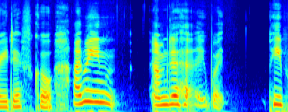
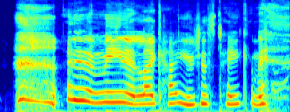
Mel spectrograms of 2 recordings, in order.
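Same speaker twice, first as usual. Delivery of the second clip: high voice, words spilling through laughter; 6 semitones higher than usual. After a joke about a short partner, the speaker insists it was innocent: laughing while talking. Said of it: "listen to how you're laughing".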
